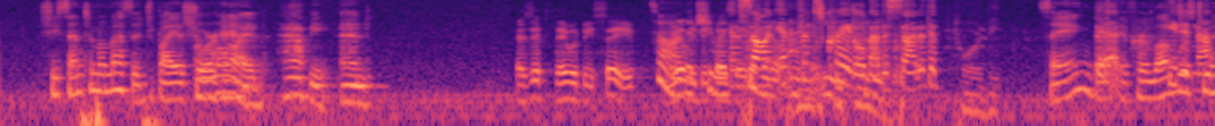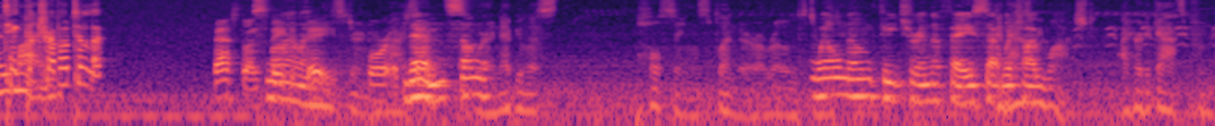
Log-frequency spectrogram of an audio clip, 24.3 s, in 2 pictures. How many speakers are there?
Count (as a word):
six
